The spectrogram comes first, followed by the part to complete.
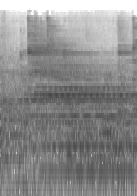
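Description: Strings of the bridge-shaped harp plucked by hand, sounding together about half a second in and ringing on, with another pluck near the end.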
